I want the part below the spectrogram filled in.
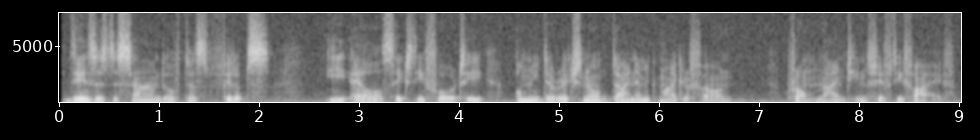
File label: Philips EL 6040 UK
